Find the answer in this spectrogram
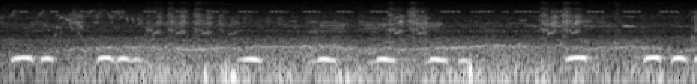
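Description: A bird's low, short hooting calls, repeated singly, in pairs and in threes. A faint, high, evenly spaced chirping, about three a second, runs beneath them.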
